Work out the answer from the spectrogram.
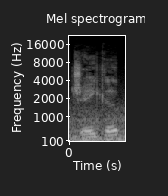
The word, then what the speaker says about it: Jakob: Oh, and what I've been listening to, this morning I found this new artist called Jacob. It's spelled Jakob.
